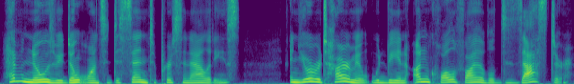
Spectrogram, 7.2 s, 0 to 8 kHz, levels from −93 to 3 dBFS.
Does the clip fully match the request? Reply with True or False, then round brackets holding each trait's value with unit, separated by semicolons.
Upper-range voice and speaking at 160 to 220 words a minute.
False (210 Hz; 140 wpm)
